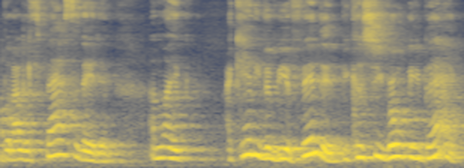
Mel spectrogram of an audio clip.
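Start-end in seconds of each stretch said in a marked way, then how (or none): 2.3-4.5 a bright, delighted inner voice, noticeably higher; gushing that she wrote back at all; thrilled. Retold or imitated. Retelling her delight at the teacher's letter, thrilled.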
